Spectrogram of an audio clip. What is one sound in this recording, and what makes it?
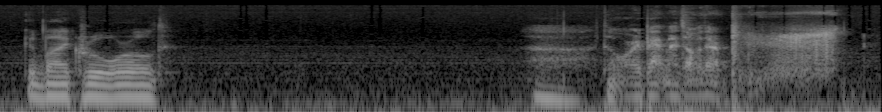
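A man speaks close up.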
